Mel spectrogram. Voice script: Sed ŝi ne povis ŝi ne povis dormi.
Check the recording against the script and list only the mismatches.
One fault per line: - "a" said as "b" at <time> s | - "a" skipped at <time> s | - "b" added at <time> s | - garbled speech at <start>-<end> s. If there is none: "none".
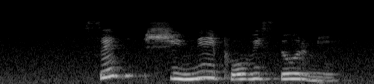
- "ŝi ne povis" skipped at 2.7 s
